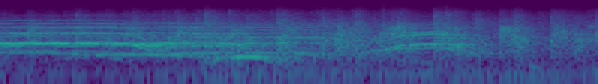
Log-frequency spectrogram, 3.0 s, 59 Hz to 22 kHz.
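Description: An audience of about 41 people at a pub applauds steadily for about three seconds as hosts take the stage for a live show, dense clapping mixed with whoops and cheering voices rising and falling over it, loud throughout and fading slightly near the end.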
